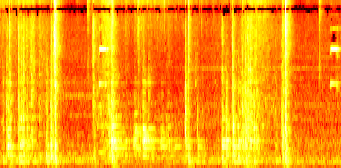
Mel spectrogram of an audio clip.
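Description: A fryer basket slides and clicks into place.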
